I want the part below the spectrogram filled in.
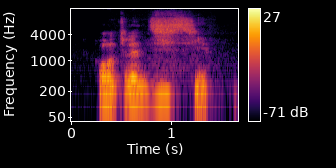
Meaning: second-person plural imperfect subjunctive of contredire
- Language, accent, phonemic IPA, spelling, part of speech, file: French, Canada, /kɔ̃.tʁə.di.sje/, contredissiez, verb, LL-Q150 (fra)-contredissiez.wav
